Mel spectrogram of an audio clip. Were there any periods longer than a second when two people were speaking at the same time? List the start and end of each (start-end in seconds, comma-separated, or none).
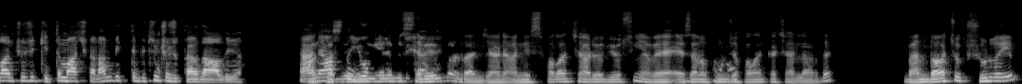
3.1-4.3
